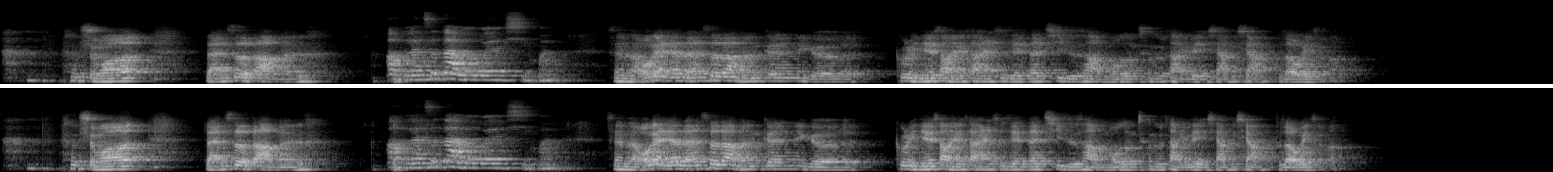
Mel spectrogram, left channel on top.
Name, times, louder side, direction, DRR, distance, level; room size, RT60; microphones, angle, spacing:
voice 1, 0.0-0.5 3.9-5.6, left 1 dB, 70° left, -3 dB, 1.2 m, -25 dB
voice 2, 0.6-1.8 2.0-3.2 6.1-8.6 9.0-13.4, right 2 dB, 85° right, 2 dB, 0.7 m, -23 dB
5.0 x 2.6 x 2.9 m, 0.94 s
head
